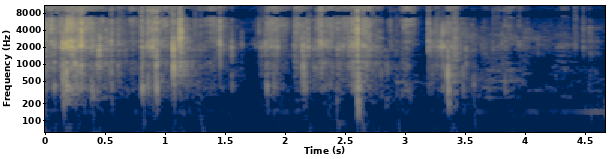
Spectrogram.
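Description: Cornstarch being chewed, crunching and crackling in short bursts with sharp clicks, dying down about three and a half seconds in.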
